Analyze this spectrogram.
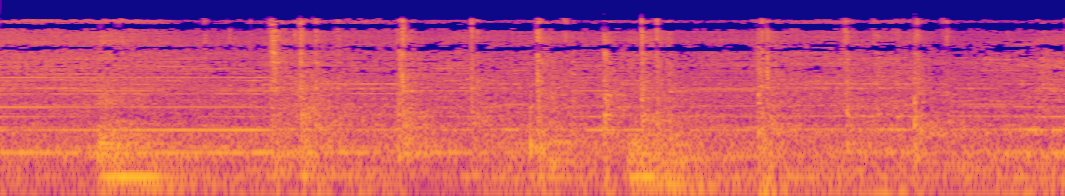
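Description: A hydraulic press thumps and clanks as it presses metal.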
